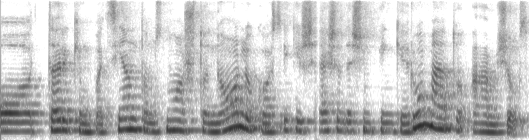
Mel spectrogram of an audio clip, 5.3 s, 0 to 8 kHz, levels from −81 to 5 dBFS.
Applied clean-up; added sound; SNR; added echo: none; none; none; none.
